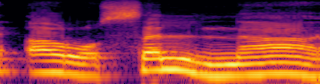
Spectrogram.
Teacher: रा साकिन से पहले ज़बर है, इस रा को मोटा पढ़ेंगे, इसको पढ़ेंगे अर्सलना।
